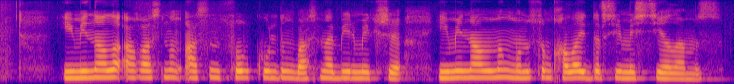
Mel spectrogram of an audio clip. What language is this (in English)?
Kazakh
